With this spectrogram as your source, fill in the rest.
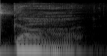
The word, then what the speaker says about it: Gad: No, so Gad, the actual tribe of Gad is not Gad, it's God. Because there is no ad sound in Habariya Hebrew. So it will be Gayad, the tribe of God.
